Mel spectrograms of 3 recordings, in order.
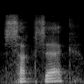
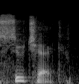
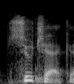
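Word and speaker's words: Suczek: But if someone comes out and they go, the way it's pronounced is Suchek, it's a Czech name, and they say Suchek, and I go, well, they must know me.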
